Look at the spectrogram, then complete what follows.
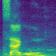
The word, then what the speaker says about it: Sahagún: Sahagún. I think the H is silent.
